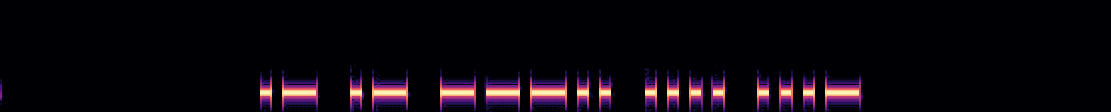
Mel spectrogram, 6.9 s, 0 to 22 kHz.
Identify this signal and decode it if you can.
Morse code, heard as a keyed tone, about 20 wpm, 700 Hz. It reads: AA8HV
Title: Speed Racing - USA 2x2 Call Signs 17wpm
